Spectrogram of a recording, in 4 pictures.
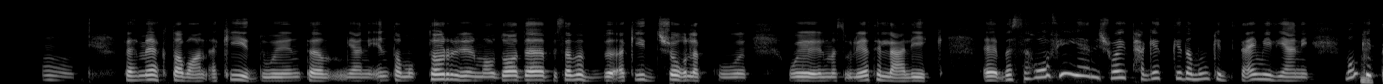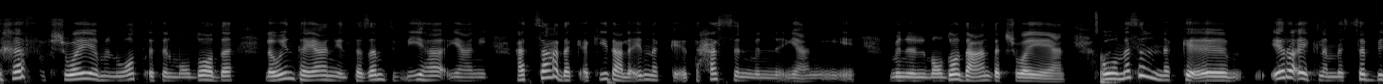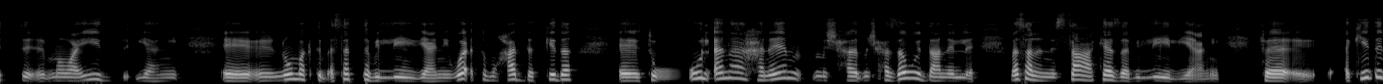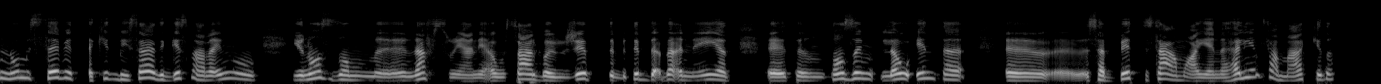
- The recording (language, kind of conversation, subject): Arabic, advice, إزاي قيلولة النهار بتبوّظ نومك بالليل؟
- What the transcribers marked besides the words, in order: none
